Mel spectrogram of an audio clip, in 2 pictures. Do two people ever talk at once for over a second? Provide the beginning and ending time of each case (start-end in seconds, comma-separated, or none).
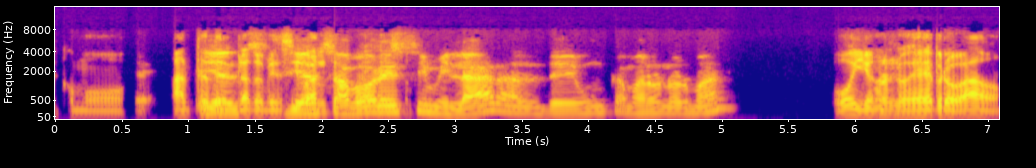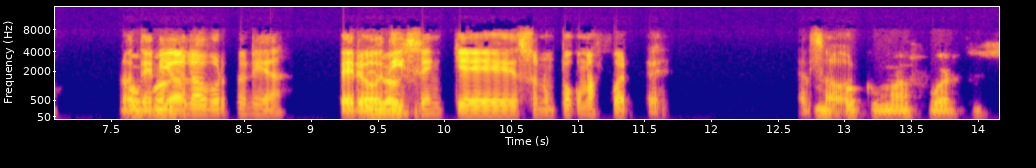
1.0-2.7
